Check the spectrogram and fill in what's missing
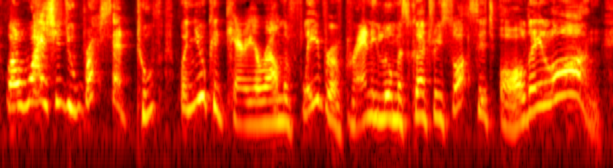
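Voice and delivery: put-on high old granny falsetto; Granny Loomis voice. Granny pitches sausage to girl in high voice. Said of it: "She says".

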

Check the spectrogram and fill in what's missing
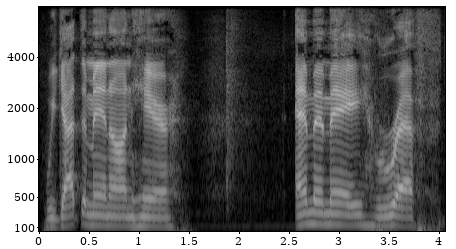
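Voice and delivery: loud hype show announcer. Acted. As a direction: boom it out like a ring announcer. Hype podcast intro over music.

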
